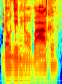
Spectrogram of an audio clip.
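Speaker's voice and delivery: usual speaking voice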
